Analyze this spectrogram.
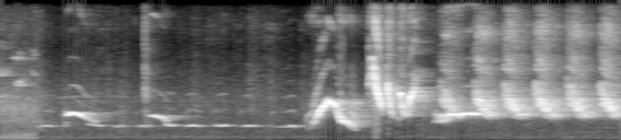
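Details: Captive-style white-rumped shama song meant to prompt other shamas to sing: a long level whistle, then a sharp upward sweep and a run of quick, repeated buzzy high notes.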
